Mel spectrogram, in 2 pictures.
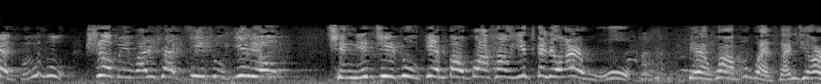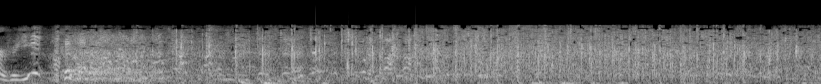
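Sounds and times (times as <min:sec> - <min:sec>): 
speech: 0:00.1 - 0:12.3
people chattering: 0:06.0 - 0:16.4
people laughing: 0:06.1 - 0:07.2, 0:08.5 - 0:16.4
audience applause at a live comedy performance: 0:09.0 - 0:16.4.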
